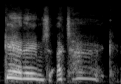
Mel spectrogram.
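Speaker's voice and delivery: ordering the dog. Retold or imitated. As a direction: set the dog on him. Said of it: "he's going".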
